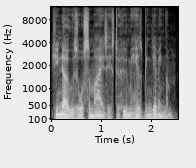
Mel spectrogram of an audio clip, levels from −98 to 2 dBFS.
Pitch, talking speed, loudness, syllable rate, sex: 95 Hz, 260 wpm, -18 LUFS, 5.8 syllables/s, male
